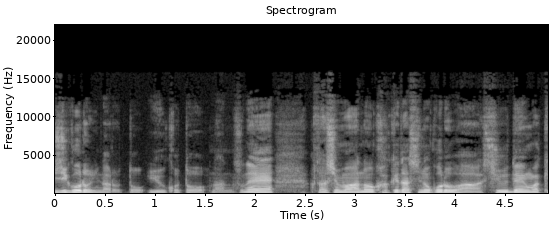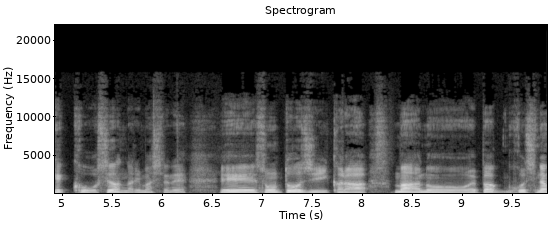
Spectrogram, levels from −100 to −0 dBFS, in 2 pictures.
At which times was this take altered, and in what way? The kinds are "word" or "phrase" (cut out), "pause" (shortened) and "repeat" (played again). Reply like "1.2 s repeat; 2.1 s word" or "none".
none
